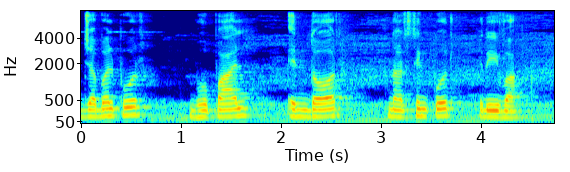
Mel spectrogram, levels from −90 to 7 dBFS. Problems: constant background noise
